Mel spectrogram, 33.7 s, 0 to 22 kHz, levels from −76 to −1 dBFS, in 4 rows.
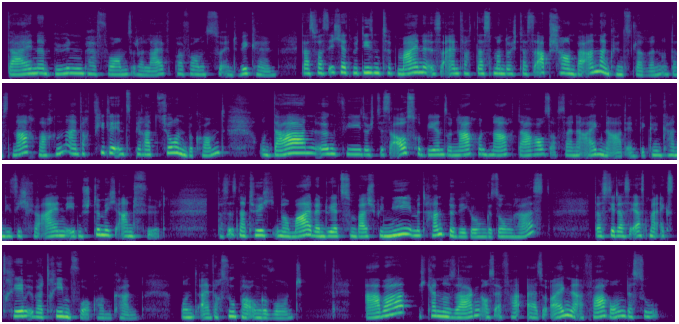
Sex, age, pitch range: female, 30-49, 185-230 Hz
